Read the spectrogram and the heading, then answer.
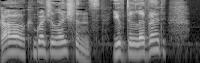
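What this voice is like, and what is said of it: Attempted British accent, Hispanic-tinged. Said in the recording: “That's my British. Is that British? I don't know what that is. ... Boy, that's not even British. That's British with a Hispanic accent.”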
